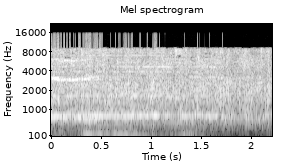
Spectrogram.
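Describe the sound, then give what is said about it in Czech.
An audience applauds in a church service with loud, dense clapping that starts at full strength and then gradually softens, with a few faint voices beneath it. “Let us give a hand for our Father.”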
